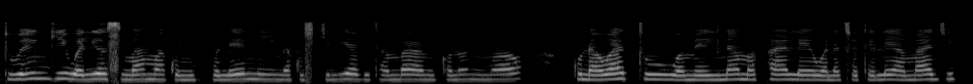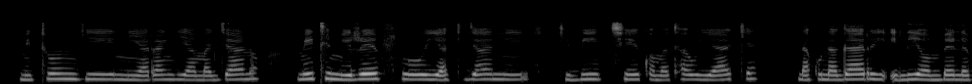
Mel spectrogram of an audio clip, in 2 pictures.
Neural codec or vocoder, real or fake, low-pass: none; real; 7.2 kHz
